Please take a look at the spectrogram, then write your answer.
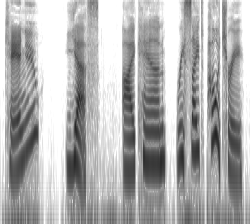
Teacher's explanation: the more wanted to emphasize or make her meaning clear, the slower she said the word can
